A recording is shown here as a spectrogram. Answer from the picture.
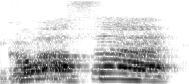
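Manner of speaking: high-pitched incredulous echo; indignant protest. Retold or imitated. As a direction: retell an outraged question back at mom. Retold protest to mother.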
